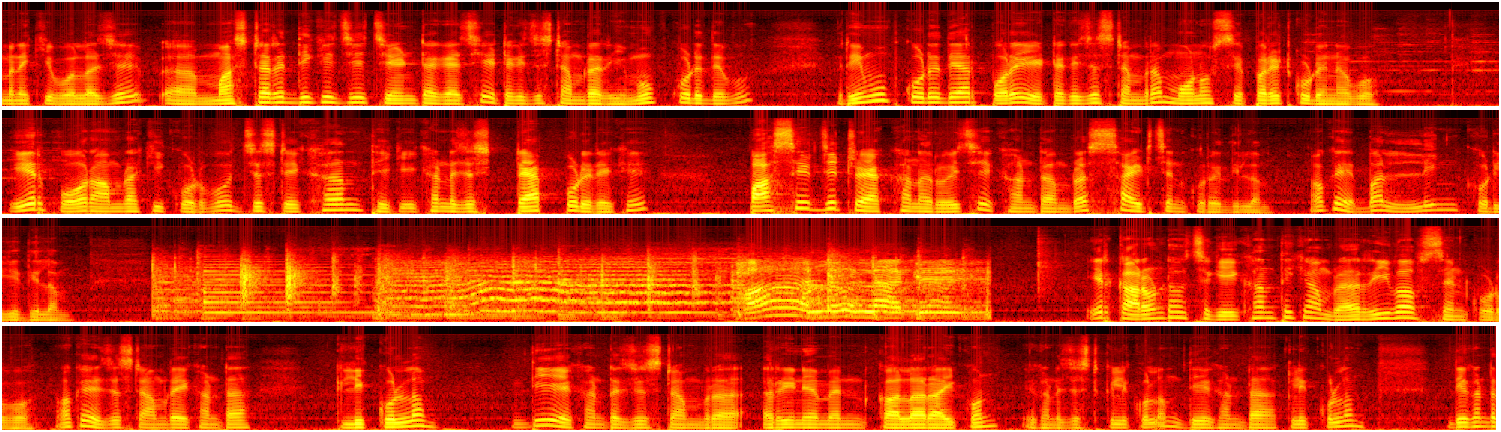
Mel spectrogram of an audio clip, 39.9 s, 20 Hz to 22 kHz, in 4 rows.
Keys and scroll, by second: 21.2 space, 26.7 space.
